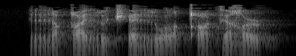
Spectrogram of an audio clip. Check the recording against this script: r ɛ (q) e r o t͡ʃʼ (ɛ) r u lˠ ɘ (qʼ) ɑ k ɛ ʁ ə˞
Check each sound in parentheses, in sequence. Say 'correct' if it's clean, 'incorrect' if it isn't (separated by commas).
correct, correct, correct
